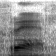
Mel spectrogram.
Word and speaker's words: frère: Flattened pronunciation. Per means father. Mer means mother. Frère, another word. O aksa grab er o. Frère.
